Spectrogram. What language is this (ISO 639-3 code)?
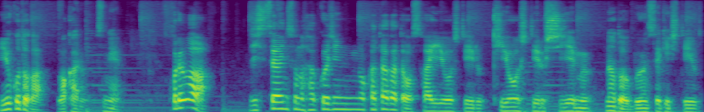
jpn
